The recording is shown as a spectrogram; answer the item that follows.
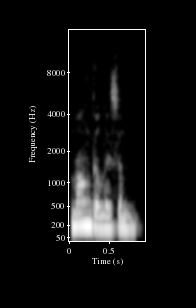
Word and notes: mongolism: American English

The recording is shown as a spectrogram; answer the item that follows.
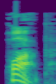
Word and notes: whap: British English

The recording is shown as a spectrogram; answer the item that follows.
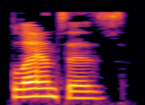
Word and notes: glances: British English

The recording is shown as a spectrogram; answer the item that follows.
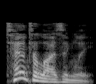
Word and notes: tantalizingly: British English

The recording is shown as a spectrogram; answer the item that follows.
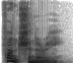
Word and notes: functionary: British English

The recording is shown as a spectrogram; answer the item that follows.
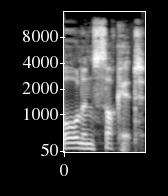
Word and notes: ball-and-socket joint: British English

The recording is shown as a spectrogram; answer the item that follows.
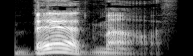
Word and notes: badmouth: British English

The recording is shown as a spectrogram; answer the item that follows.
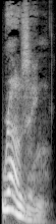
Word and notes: rousing: British English

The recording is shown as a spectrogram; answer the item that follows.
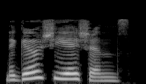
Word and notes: negotiations: British English

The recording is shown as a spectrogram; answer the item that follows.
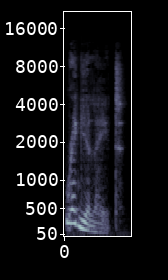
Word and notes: regulate: British English

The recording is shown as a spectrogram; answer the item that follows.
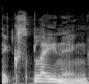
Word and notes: explaining: British English

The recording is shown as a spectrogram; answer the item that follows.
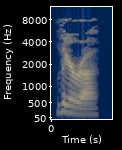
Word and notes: lire: British English

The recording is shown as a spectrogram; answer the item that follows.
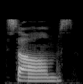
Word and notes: psalms: British English

